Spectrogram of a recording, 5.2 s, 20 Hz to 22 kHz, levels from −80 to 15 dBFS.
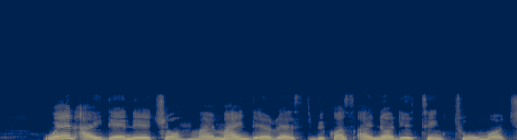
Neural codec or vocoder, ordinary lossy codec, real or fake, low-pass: none; none; real; 7.2 kHz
